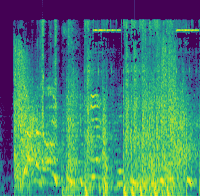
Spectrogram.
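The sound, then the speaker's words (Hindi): Loud, sustained gunfire bursts in after a brief quiet start during a robbery by dacoits, rapid overlapping shots rattling continuously like an automatic weapon volley, with a few faint voices and high ringing tones mixed in. “रुका भैया, गोली झन चलाओ भैया”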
